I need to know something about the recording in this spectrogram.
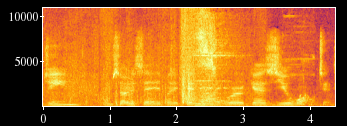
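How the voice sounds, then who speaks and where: A gamer giving casual let's-play commentary in brief, low-key reactions. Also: steady tone, a little slow, heavy background noise. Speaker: gaming YouTuber. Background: loud game music.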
